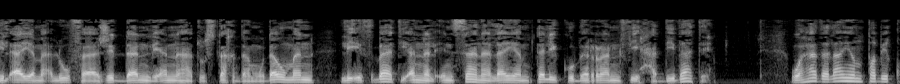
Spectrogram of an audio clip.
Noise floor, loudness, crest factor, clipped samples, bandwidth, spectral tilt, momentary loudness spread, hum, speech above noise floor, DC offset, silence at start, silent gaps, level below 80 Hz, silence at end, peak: -48 dBFS; -18 LUFS; 16 dB; under 0.1%; 8.8 kHz; -5 dB/octave; 6 LU; none; 31 dB; under 0.1%; 0 s; none; -46 dBFS; 0 s; -2 dBFS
